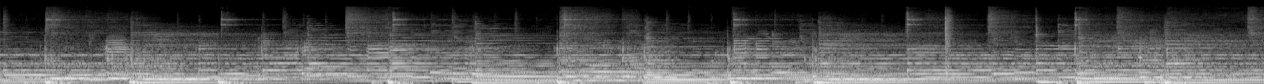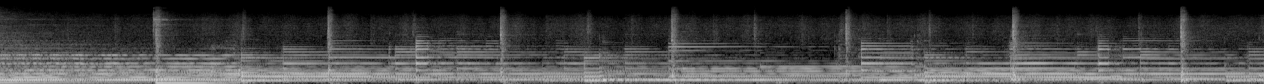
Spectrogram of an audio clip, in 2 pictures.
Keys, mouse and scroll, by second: 7.0 alt+scroll up 1, 7.2 space, 8.1 shift+click, 11.4 shift+click, 13.5 shift+click, 13.9 alt+click, 15.0 double click, 15.7 space, 16.8 alt+scroll down 1, 16.8-17.8 space, 19.9 space.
